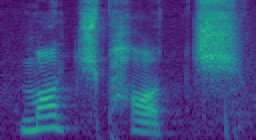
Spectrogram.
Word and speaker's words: Mod Podge: Well, Nikki, I was doing a video a couple of months back using Modge Podge cuz that's how I pronounce Mod Podge. I pronounce it Modge Podge.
